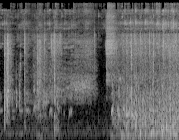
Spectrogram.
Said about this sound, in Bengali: আর নতুন দুটো পায়রা কোথায়, এই তো নতুন দুটো পায়রা।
